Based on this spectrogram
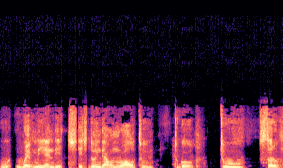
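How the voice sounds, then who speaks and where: A man speaks with a French accent at a very slow pace. His pitch sits in the medium range. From Rwanda (born in DR Congo). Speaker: tech entrepreneur, founder. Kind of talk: interview. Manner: halting, repeats words.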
